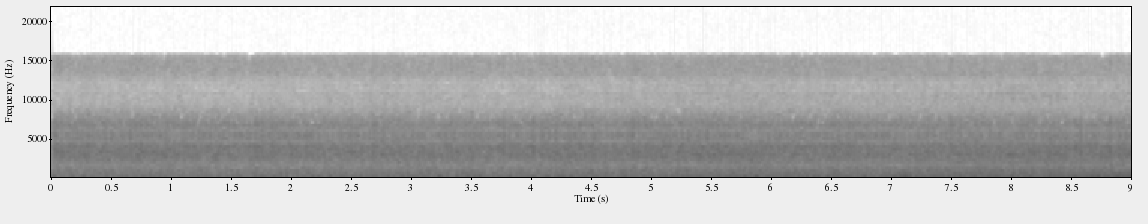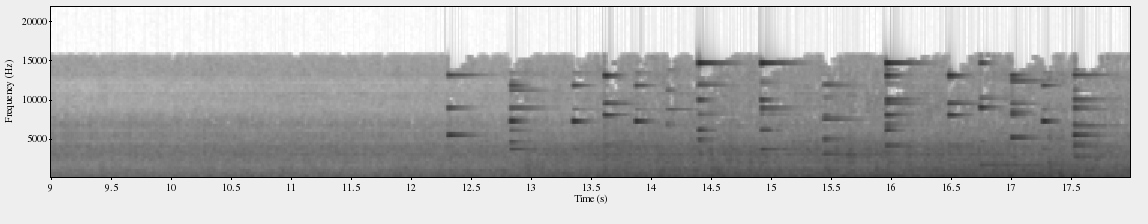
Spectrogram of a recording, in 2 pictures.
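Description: A train approaches and rumbles past, growing steadily louder.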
